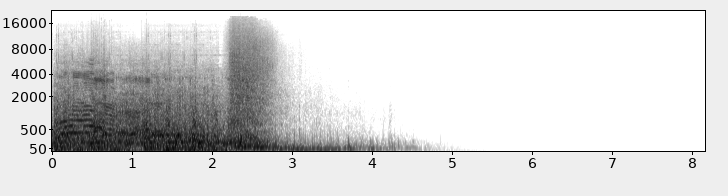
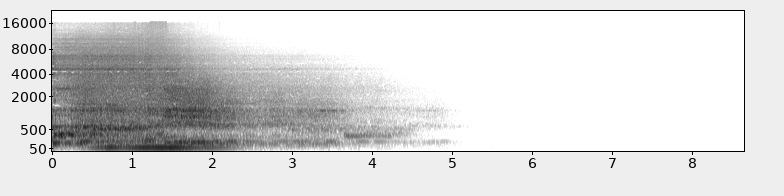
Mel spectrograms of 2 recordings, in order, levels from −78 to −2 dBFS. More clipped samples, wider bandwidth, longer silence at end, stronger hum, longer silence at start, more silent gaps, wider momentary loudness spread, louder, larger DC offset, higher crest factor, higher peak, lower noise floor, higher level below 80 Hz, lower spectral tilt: first, 0.3% vs under 0.1%; first, 18.5 kHz vs 16.5 kHz; second, 4.15 s vs 4.75 s; neither; about the same, 0 s vs 0 s; neither; second, 17 LU vs 20 LU; first, -9 LUFS vs -16 LUFS; neither; second, 12 dB vs 20 dB; about the same, 0 dBFS vs -2 dBFS; first, -81 dBFS vs -70 dBFS; first, -20 dBFS vs -32 dBFS; first, -6 dB/octave vs -3.5 dB/octave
